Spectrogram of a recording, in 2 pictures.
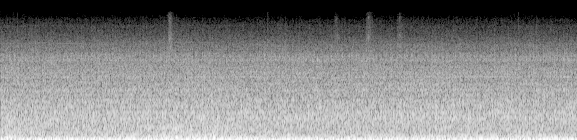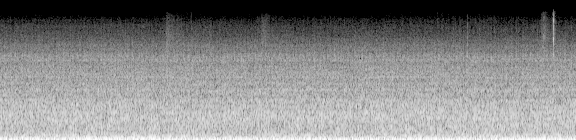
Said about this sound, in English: Two-stroke, oil slobbering, fuel drinking monster.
